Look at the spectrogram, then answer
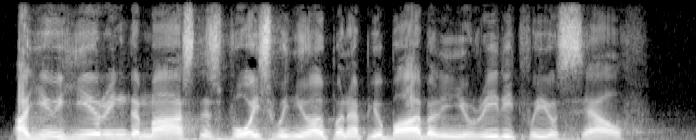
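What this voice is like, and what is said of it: South African accent. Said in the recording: “this South African accent”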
